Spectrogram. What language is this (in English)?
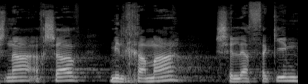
Hebrew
